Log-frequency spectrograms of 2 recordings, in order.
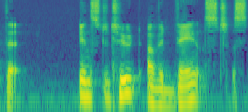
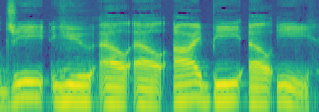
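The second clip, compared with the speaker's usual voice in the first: slow, letter-by-letter spelling; spelling the word for listeners to look up, slowly; spelled out slowly; much slower than usual. Shown as a demonstration. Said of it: "look up gullible".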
